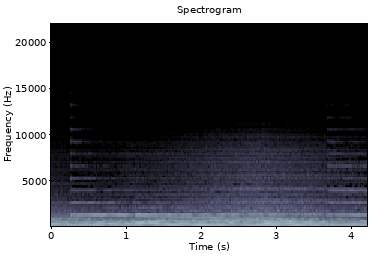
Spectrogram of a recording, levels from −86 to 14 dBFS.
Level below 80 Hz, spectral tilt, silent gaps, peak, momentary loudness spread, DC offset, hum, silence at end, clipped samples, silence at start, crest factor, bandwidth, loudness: -42 dBFS; -8.5 dB/octave; none; -6 dBFS; 5 LU; under 0.1%; none; 0 s; under 0.1%; 0 s; 14 dB; 9.4 kHz; -21 LUFS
